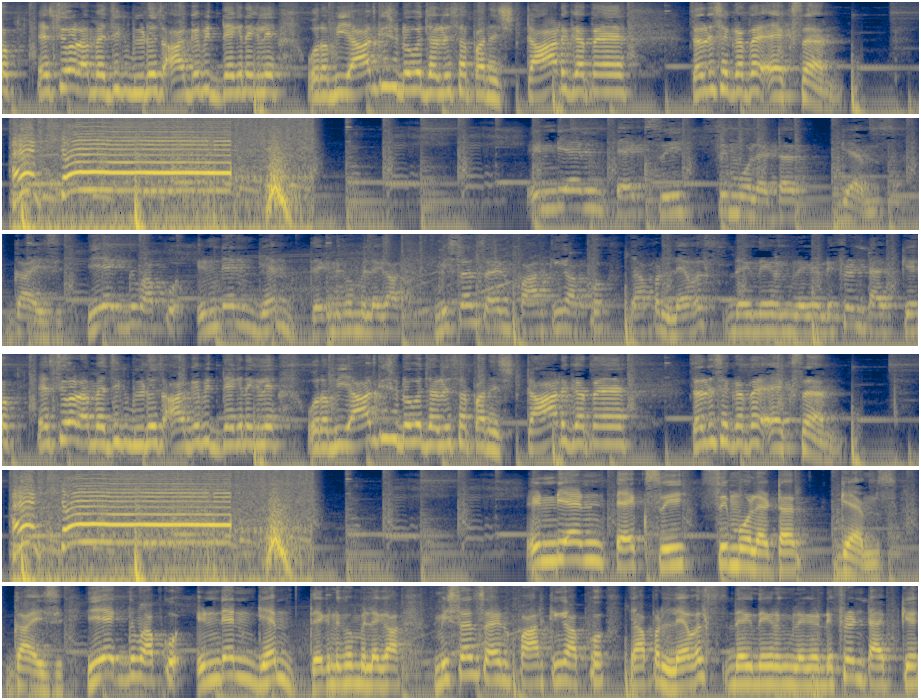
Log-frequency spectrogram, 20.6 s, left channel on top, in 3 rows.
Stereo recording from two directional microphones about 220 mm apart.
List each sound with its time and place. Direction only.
0.0 s speech: 5° right (ahead or behind)
6.9 s music: centre (ahead or behind)
10.8 s speech: 40° right (ahead or behind)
